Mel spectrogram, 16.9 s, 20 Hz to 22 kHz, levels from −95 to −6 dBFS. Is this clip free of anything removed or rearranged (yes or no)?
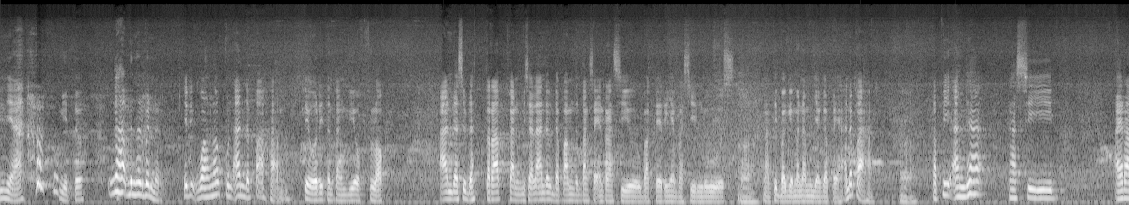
yes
